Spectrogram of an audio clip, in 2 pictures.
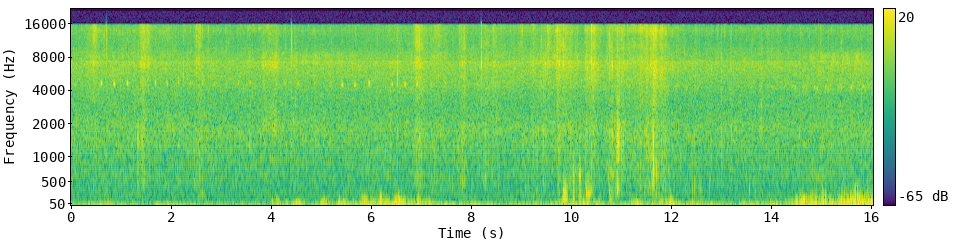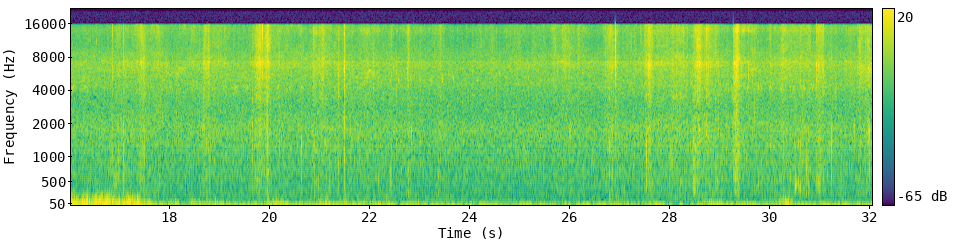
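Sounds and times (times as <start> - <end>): undergrowth rustling: 0.0 - 32.0.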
